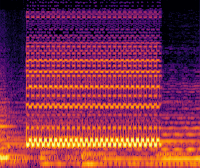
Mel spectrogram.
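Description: A mobile phone rings with a bright, repeating electronic ringtone that starts abruptly, holds steady and loud for about two seconds, then cuts off over a low background hum.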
